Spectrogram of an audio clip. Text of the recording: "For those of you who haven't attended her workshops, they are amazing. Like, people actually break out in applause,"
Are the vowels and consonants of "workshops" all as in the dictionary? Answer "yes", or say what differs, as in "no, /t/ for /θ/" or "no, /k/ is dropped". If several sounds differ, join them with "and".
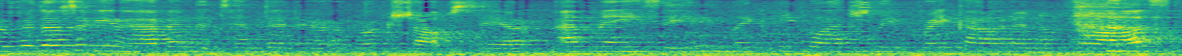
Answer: yes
